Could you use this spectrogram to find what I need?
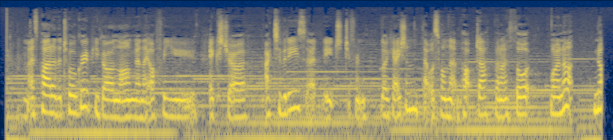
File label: glottal stops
